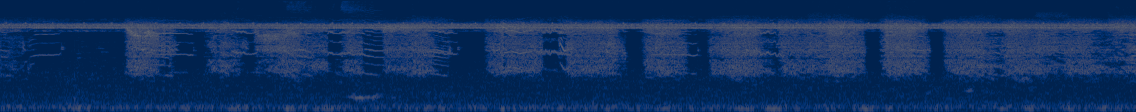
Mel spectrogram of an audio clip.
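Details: Feeding its young in the wild, a yellow-bellied prinia gives rapid rasping, high bursts separated by brief pauses, with a few slurred whistled notes, all above a continuous shrill insect-like hum.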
